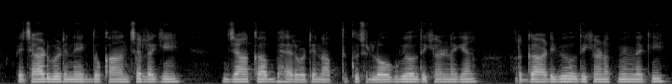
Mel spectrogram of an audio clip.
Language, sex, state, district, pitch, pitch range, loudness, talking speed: Garhwali, male, Uttarakhand, Uttarkashi, 120 Hz, 115-125 Hz, -24 LUFS, 195 wpm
